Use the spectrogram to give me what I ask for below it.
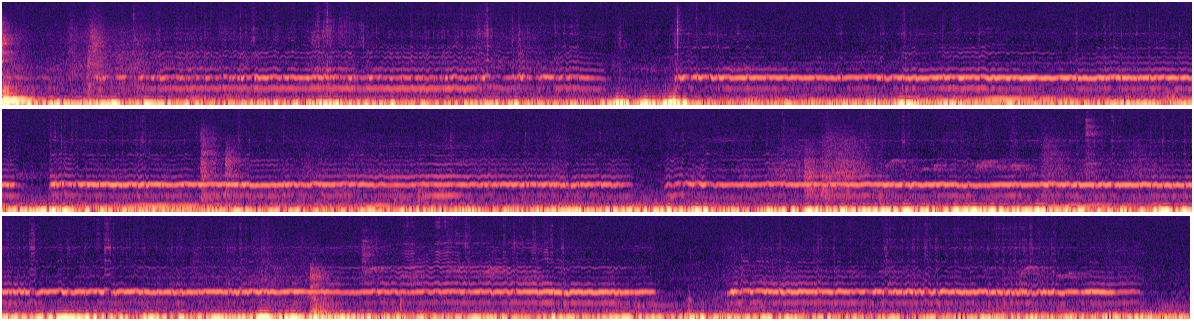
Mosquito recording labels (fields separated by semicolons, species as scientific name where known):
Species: Anopheles arabiensis; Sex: female; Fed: unfed; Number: one; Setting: cup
